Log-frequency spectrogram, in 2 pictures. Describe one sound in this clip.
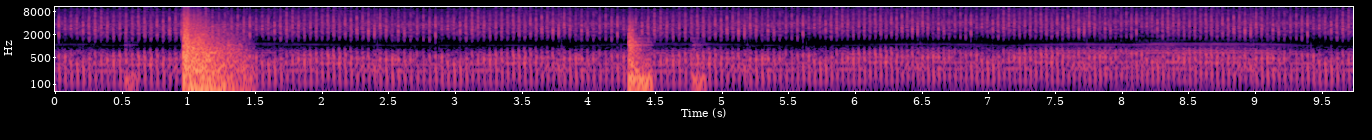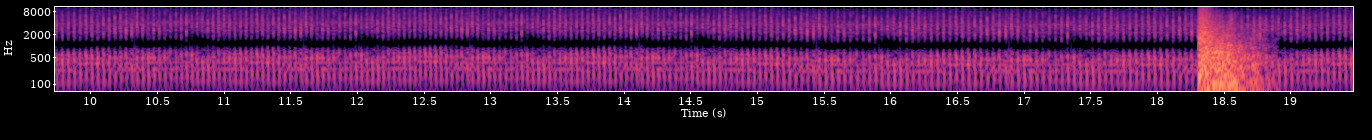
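Heavy objects land with loud thuds.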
